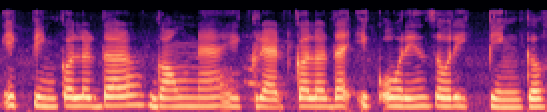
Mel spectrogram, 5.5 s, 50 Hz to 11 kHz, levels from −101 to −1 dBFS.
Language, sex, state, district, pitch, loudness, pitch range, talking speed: Hindi, male, Punjab, Pathankot, 245 Hz, -13 LUFS, 235-250 Hz, 175 wpm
